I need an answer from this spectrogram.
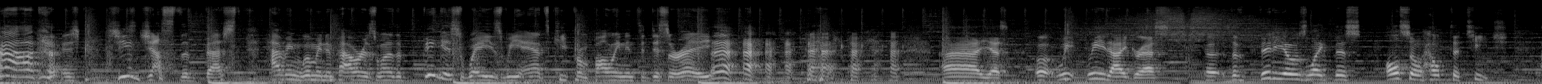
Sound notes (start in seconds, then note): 7.1 ants laugh together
